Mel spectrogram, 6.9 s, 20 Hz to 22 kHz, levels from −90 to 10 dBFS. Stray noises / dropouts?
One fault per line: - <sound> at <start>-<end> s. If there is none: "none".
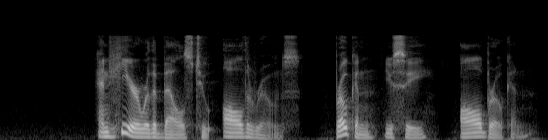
none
